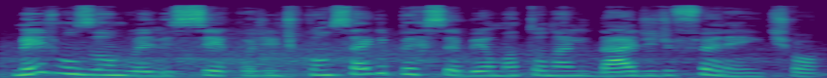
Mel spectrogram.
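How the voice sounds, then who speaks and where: A young adult woman, slightly hoarse from a cold, hosting her own art channel and chatting loosely while she shows off her coloring pencils. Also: fairly high pitch, a little fast, darkish tone, a little hiss or hum. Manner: chatty, rambling, with laughs and restarts. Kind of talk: casual chat demonstrating coloring.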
